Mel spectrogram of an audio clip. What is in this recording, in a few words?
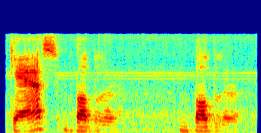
"gas bubbler", voice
